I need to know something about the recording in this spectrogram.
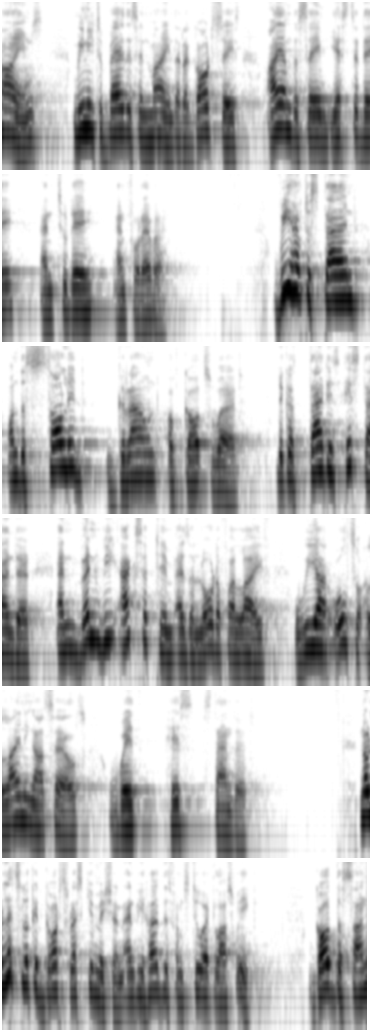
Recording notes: This sermon was recorded on Sunday 9th April 2023 at our Great Denham venue.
